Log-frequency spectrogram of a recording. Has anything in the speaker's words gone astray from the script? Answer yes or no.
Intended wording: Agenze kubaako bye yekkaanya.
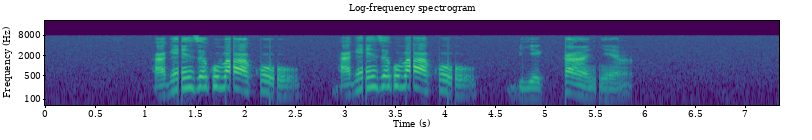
yes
